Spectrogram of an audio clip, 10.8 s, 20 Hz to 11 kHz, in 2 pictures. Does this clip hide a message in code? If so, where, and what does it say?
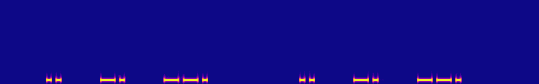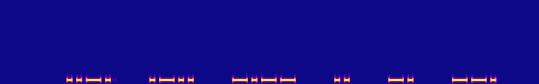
Yes: Morse code from 0.5 to 10.3 s, heard as a keyed tone, about 25 wpm, spaced as for 15 wpm, 600 Hz. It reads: ING ING FLYING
